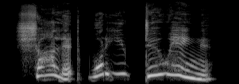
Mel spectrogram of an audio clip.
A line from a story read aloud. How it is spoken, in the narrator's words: exclaimed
